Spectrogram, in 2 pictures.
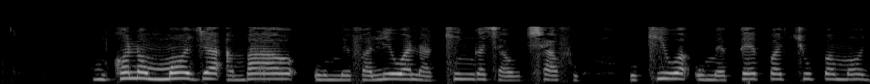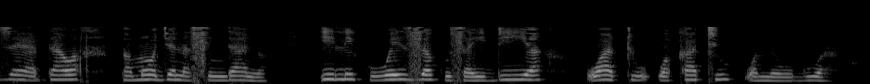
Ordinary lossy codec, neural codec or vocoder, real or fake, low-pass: MP3, 24 kbps; none; real; 7.2 kHz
